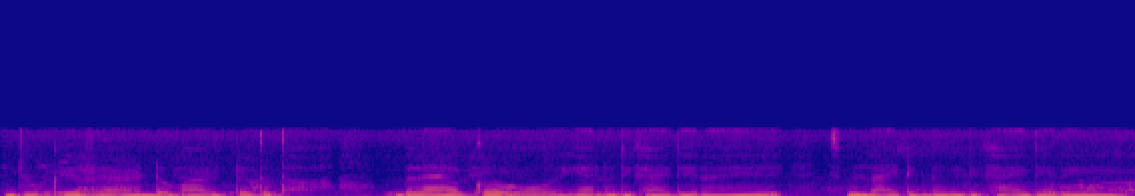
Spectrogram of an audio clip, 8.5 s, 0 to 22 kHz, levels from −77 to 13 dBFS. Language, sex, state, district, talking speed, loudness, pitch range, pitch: Hindi, female, Jharkhand, Sahebganj, 135 wpm, -35 LUFS, 225-240 Hz, 230 Hz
